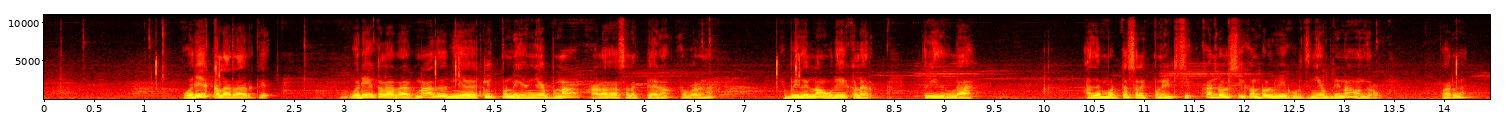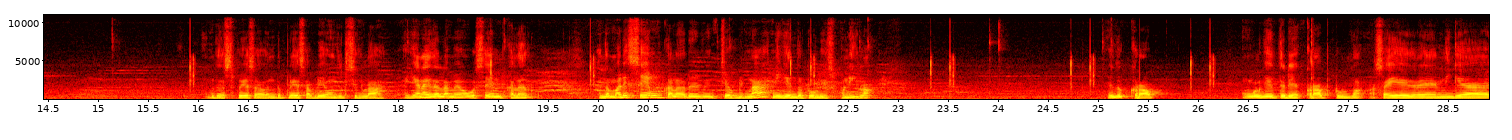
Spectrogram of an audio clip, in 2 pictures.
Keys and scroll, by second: 1.1 space, 3.3 ctrl+-, 12.7 ctrl+c, 12.9 ctrl+v, 13.8 v, 28.3 ctrl+-.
